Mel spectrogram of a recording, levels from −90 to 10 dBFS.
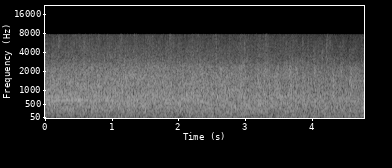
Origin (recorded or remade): remade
